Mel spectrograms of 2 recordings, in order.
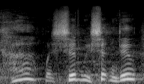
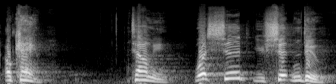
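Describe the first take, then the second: First: High-pitched puzzled echo, without the coach's force; baffled team. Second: Loud, higher-pitched mock coach; pouty-lipped coach impression. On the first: Retold or imitated. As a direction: echo the question as a confused player. Baffled players echo coach's question. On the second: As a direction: quiz the team as a comic coach, lips stuck out. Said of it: "he'd stick his lips out like this".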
